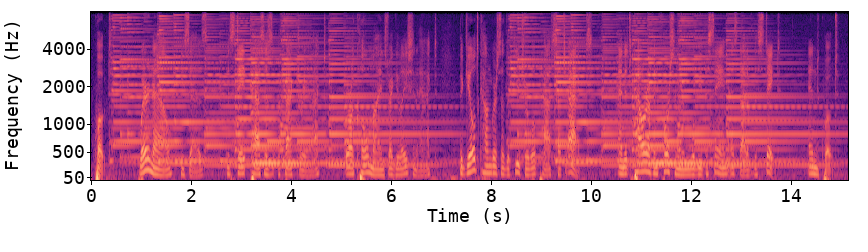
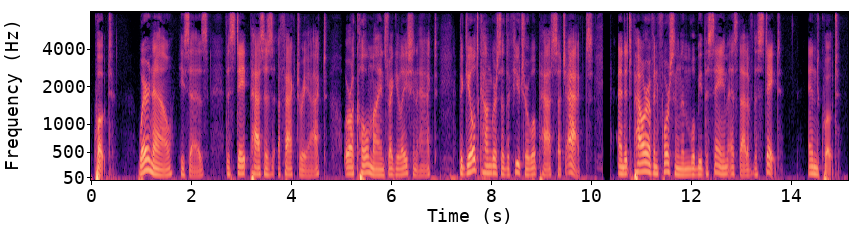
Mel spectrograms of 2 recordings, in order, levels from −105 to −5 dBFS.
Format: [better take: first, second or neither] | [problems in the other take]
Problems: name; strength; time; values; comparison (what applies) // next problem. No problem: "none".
second | background sound (Harp); as loud as the speech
